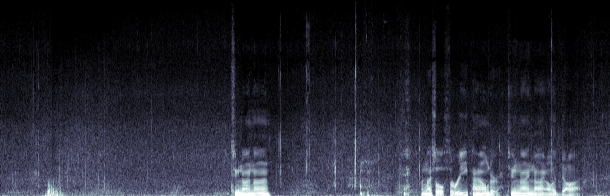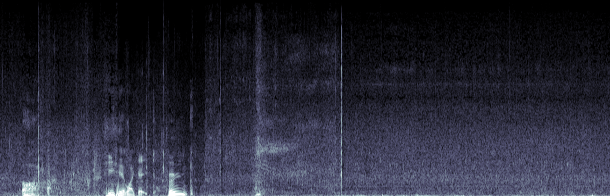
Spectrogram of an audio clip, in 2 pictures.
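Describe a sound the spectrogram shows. Light rain patters steadily on water outdoors.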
